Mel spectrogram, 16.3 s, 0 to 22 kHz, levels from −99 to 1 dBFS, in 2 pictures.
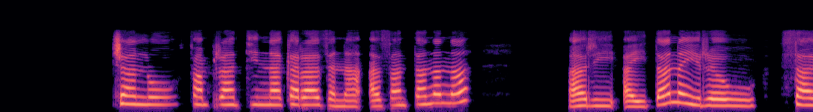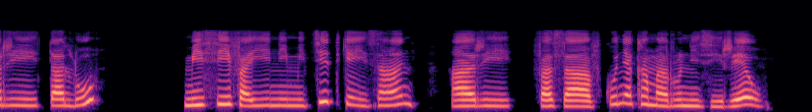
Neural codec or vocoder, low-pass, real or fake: none; 7.2 kHz; real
